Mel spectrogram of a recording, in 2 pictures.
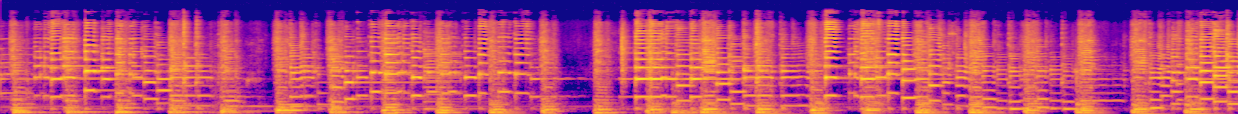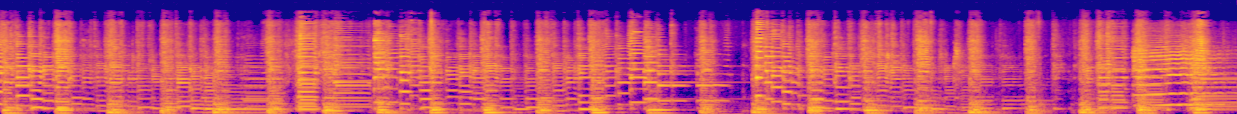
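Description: Gypsy-jazz (jazz manouche) band of acoustic guitars and double bass: a lead guitar plays fast single-note runs over rhythm guitar and plucked double bass, with the violin silent.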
